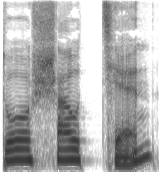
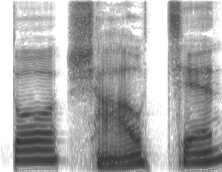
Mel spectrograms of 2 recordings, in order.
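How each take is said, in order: First: 多少钱 slow, pitched higher, tones off; learner's slow first try at 多少钱 with the tones wrong. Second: 多少钱 slow, 多 high level, 少 dipping, 钱 rising; careful corrected retry of 多少钱; corrected tones. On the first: Learner recalls the phrase and misses the tones. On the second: Learner retries after the teacher's model. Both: Shown as a demonstration. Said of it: "Got my tones wrong".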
